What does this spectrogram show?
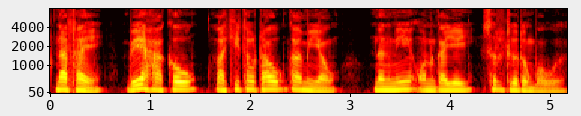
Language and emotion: Bodo, neutral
